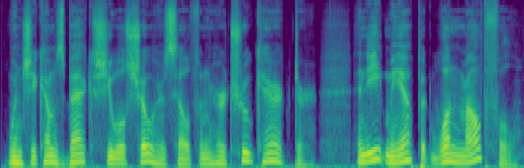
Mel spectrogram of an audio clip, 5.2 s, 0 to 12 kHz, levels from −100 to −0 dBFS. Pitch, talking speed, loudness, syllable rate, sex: 125 Hz, 220 wpm, -18 LUFS, 5.3 syllables/s, male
